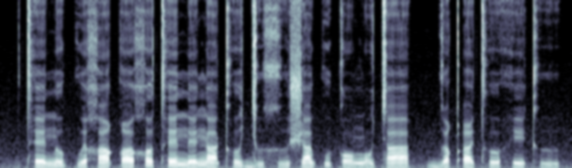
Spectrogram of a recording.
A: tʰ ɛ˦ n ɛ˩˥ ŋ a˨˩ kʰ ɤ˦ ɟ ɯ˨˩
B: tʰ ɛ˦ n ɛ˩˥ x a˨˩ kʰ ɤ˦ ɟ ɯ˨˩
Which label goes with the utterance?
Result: A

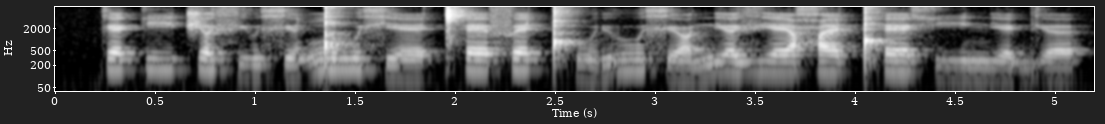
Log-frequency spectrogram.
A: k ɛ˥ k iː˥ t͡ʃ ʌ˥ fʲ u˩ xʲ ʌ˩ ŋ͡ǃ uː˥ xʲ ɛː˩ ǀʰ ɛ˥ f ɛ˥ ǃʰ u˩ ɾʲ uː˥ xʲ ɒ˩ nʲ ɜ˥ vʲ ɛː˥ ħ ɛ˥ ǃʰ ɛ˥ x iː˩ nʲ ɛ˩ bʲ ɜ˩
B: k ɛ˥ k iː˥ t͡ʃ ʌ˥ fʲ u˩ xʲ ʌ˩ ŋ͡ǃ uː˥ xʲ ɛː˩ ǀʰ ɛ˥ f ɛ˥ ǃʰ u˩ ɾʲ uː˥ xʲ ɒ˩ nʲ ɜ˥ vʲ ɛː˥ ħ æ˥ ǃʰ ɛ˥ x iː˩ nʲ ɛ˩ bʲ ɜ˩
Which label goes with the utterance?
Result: B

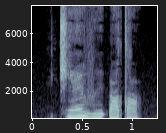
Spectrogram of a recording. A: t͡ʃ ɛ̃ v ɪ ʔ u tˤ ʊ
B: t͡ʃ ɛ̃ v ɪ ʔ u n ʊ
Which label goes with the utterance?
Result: A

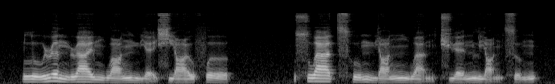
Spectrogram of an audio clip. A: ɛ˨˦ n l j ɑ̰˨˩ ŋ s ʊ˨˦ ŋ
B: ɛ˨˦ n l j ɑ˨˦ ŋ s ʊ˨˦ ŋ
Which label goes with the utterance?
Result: A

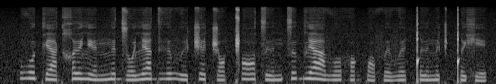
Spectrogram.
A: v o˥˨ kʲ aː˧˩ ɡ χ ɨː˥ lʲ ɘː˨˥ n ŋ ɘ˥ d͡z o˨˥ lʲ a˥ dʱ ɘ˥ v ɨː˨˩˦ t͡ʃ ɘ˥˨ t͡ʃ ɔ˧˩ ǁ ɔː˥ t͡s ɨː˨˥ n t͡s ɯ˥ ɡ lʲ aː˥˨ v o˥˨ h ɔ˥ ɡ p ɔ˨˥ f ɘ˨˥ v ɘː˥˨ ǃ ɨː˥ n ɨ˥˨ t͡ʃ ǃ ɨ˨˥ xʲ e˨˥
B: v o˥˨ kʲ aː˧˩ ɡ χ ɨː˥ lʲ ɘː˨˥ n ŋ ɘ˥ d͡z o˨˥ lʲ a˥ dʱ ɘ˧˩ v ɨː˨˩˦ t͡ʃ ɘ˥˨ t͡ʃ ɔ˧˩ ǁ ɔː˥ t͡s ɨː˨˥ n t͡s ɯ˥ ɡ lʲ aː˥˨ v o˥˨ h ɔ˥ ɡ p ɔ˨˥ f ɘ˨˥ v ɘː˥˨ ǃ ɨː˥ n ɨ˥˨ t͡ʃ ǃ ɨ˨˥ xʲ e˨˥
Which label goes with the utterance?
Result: A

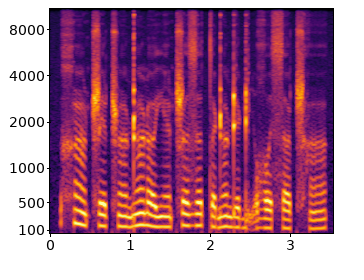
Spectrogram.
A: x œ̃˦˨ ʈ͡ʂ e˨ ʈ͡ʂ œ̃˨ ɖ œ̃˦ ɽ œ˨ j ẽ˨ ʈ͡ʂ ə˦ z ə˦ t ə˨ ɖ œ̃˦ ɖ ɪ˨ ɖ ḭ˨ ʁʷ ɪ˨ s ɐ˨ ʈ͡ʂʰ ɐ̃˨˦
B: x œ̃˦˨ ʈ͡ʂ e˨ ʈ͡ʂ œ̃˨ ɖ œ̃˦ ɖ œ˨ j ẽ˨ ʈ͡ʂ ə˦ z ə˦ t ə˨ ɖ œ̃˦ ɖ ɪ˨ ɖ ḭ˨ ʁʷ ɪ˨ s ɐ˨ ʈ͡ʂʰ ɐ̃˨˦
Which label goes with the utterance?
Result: A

